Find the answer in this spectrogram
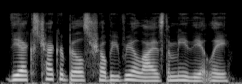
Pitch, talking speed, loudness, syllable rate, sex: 190 Hz, 175 wpm, -18 LUFS, 6.8 syllables/s, female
